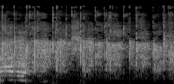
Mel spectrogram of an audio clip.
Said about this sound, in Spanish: Y podemos despedirnos también con un aplauso eh, inclusive, en plan también para todos los que se han ido, rollo los vascos, no sé qué. Oh, pues sí, un aplauso, pero de verdad.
